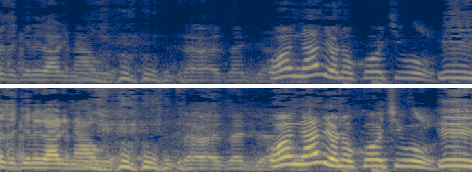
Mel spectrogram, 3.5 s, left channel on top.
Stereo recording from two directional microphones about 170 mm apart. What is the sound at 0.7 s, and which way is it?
Speech, 55° right (ahead or behind).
